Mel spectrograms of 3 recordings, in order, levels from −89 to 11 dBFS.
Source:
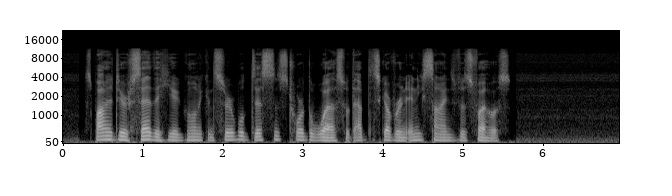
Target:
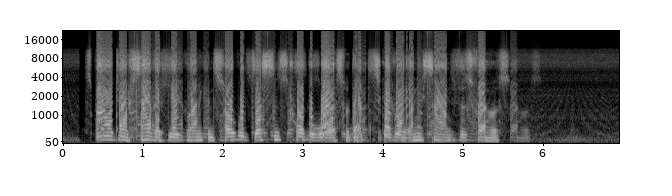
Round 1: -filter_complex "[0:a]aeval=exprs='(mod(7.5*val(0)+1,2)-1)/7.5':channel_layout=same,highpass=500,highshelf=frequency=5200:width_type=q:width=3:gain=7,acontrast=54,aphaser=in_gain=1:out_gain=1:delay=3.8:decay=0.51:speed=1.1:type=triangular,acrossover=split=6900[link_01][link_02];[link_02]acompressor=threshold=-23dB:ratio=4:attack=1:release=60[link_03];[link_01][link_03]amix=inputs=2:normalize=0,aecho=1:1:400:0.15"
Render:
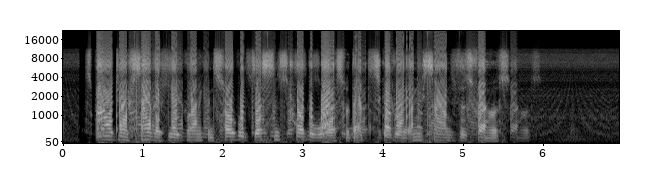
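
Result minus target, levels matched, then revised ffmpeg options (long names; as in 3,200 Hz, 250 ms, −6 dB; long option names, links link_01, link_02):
125 Hz band −19.0 dB
-filter_complex "[0:a]aeval=exprs='(mod(7.5*val(0)+1,2)-1)/7.5':channel_layout=same,highpass=130,highshelf=frequency=5200:width_type=q:width=3:gain=7,acontrast=54,aphaser=in_gain=1:out_gain=1:delay=3.8:decay=0.51:speed=1.1:type=triangular,acrossover=split=6900[link_01][link_02];[link_02]acompressor=threshold=-23dB:ratio=4:attack=1:release=60[link_03];[link_01][link_03]amix=inputs=2:normalize=0,aecho=1:1:400:0.15"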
